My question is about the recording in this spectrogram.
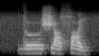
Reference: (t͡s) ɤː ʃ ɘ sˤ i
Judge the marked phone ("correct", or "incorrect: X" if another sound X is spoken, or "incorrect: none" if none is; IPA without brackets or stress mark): incorrect: d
